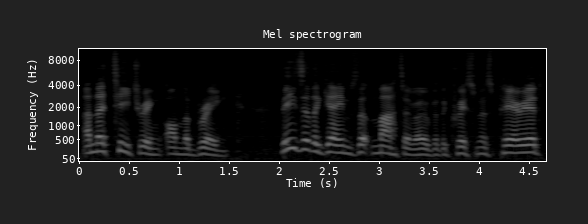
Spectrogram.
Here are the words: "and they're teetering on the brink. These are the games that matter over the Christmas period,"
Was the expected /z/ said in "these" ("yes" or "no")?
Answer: yes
